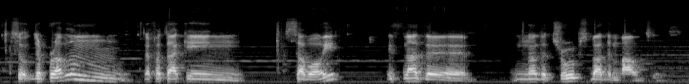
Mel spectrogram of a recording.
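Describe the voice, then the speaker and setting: A man playing a strategy game online, talking haltingly and searching for words, often clearing his throat. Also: medium pitch, lively intonation, dull audio, faint music behind. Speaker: fellow player. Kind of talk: casual multiplayer voice chat.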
